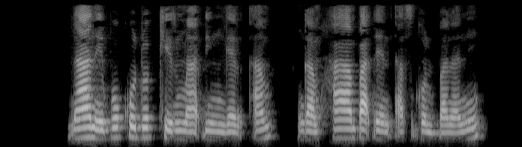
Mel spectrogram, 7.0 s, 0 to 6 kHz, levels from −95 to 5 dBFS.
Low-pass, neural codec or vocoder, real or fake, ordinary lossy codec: 5.4 kHz; none; real; MP3, 32 kbps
